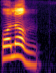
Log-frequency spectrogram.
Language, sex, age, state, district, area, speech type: Nepali, female, 30-45, West Bengal, Kalimpong, rural, read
